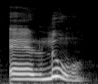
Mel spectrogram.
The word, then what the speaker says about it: heirloom: which was a family heirloom now look at the word highlighted there the letter H is silent in pronunciation we pronounce it as air Loom again this word is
